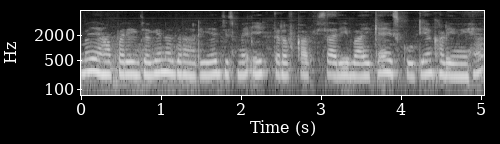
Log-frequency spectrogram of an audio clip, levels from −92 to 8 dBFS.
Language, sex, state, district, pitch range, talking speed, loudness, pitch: Hindi, female, Chhattisgarh, Raigarh, 220-235 Hz, 215 wpm, -15 LUFS, 230 Hz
